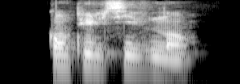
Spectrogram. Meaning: compulsively
- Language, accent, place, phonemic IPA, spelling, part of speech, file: French, France, Lyon, /kɔ̃.pyl.siv.mɑ̃/, compulsivement, adverb, LL-Q150 (fra)-compulsivement.wav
